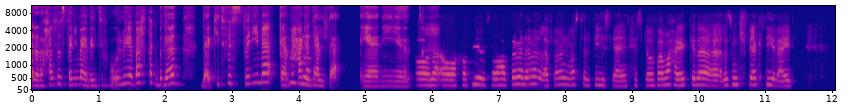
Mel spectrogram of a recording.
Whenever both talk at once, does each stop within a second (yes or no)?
yes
